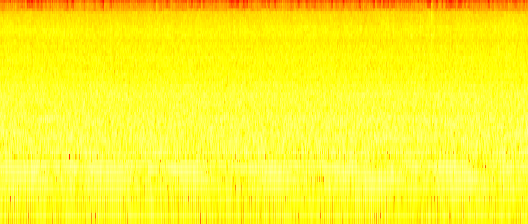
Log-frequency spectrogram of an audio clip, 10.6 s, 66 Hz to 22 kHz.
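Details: Craftsman Platinum lawn mower, Briggs 190cc single-cylinder, running after a no-start fix with a replacement carburetor: steady, even buzz at constant speed, no surging or misses; gas was seen from the crankcase vent, yet it runs fine.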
